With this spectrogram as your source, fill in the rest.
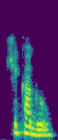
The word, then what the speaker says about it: Chicago: and Boston boasted dozens CH is pronounced as Chicago so the range of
